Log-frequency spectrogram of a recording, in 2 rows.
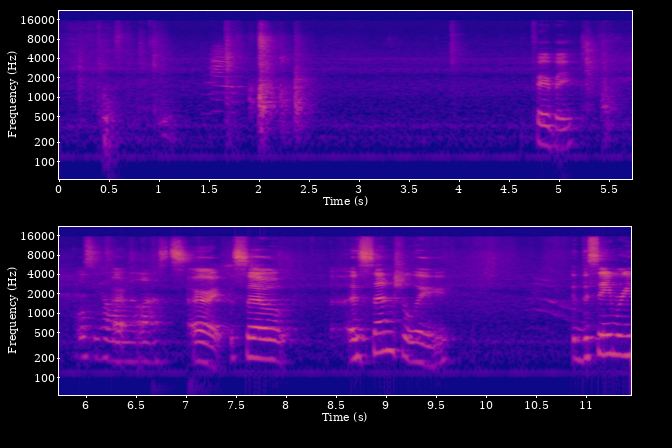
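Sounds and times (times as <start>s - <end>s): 
steady low electrical hum: 0.0s - 11.4s
cat meowing: 1.4s - 1.9s, 10.4s - 10.9s
speech: 4.8s - 9.7s, 10.9s - 11.4s.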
